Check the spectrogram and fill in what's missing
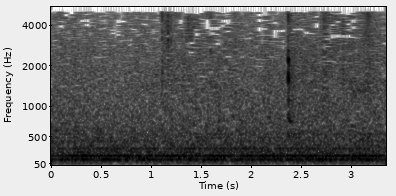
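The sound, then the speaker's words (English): Faint, irregular clock ticks click now and then over a steady low hum and room hiss, with one slightly sharper tick standing out midway. No one speaks. “Nice clock.”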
